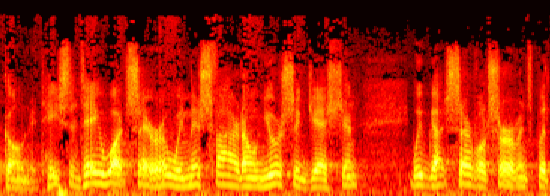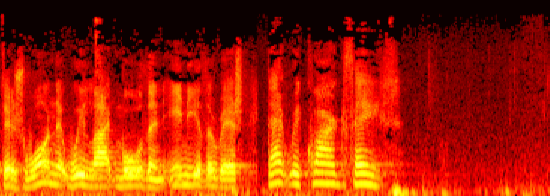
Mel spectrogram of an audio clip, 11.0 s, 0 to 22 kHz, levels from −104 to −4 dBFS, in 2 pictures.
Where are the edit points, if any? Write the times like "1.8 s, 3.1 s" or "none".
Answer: 4.1 s, 8.1 s

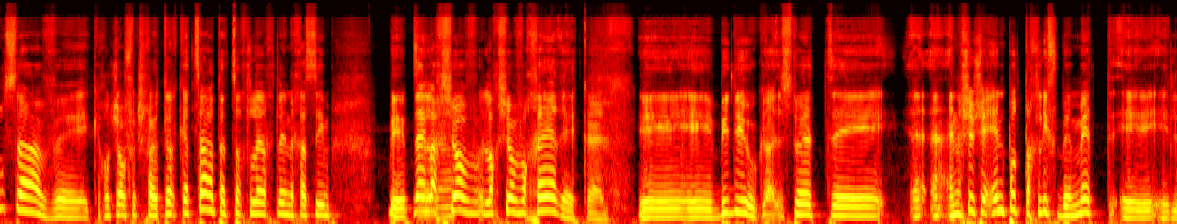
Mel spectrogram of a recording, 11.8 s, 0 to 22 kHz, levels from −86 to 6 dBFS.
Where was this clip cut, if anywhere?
4.1 s

